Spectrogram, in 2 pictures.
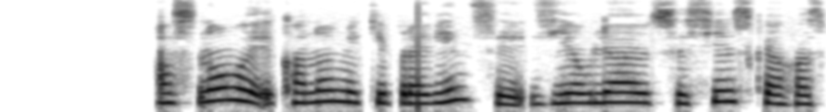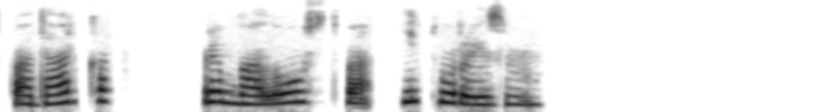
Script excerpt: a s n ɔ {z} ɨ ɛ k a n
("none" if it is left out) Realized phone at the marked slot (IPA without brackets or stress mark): v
